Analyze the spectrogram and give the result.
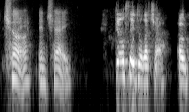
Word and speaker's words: dulce de leche: Dol dulce dulce de leche.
